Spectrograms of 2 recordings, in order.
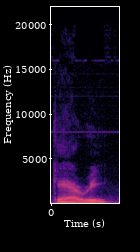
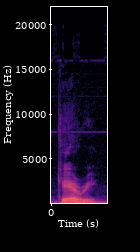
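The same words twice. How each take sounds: First: It is said with a British vowel. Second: It is said with an American short E vowel. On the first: "en inglés británico digo carry" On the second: "en inglés americano se dice carry"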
